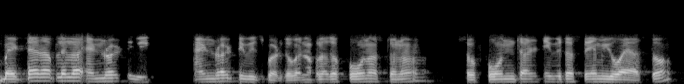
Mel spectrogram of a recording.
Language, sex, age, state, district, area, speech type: Marathi, male, 18-30, Maharashtra, Raigad, urban, conversation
